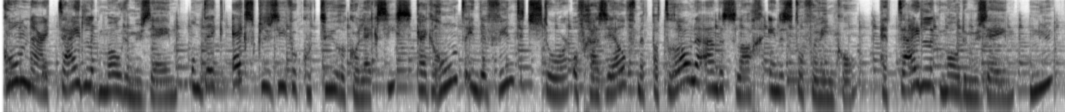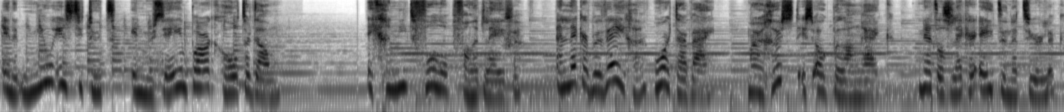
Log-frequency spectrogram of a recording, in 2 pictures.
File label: Demo Commercials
